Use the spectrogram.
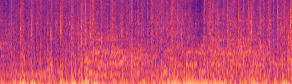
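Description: Rapid hip-fire gunfire from The First Descendant video game, a dense, continuous burst of shots running throughout at steady loudness.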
